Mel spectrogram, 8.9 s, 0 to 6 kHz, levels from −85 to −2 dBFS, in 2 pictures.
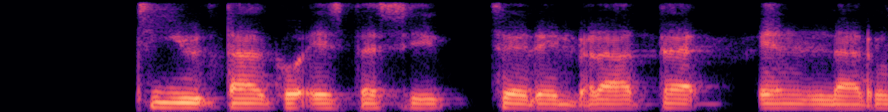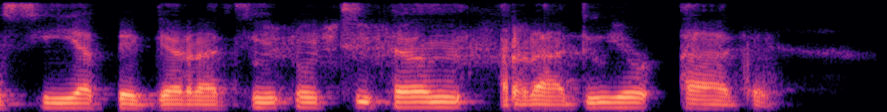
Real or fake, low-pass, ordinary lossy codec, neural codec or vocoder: fake; 5.4 kHz; Opus, 64 kbps; codec, 16 kHz, 1.1 kbps, Voila-Tokenizer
